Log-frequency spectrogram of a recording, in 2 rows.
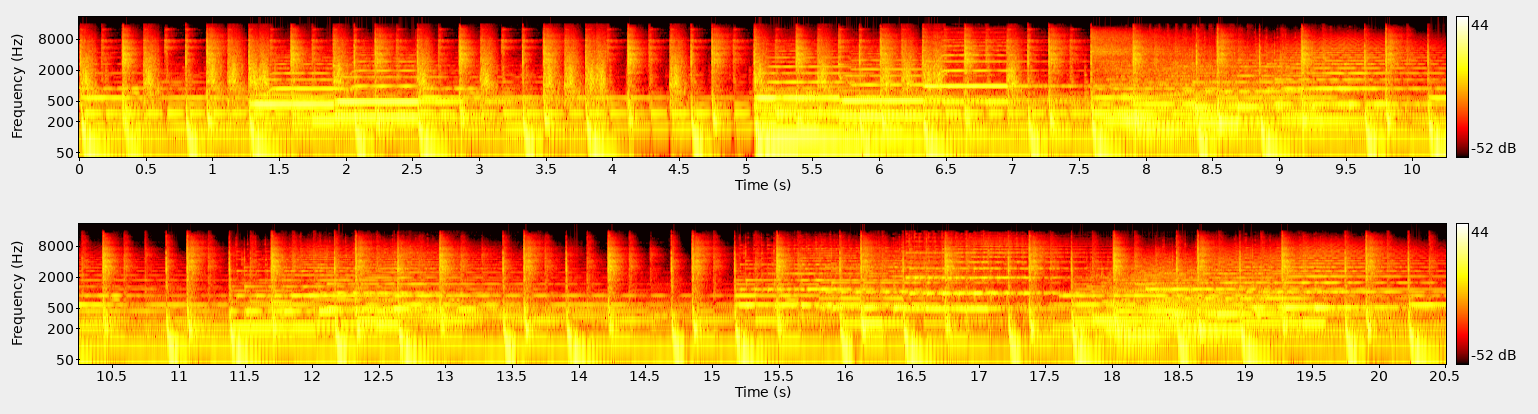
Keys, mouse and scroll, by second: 2.0 click, 3.0 ctrl+z, 3.7 click, 6.2 click, 7.4 g, 10.6 Tab, 11.2 g, 12.6 click, 13.0 click, 13.2 Tab, 13.4 click, 16.8 click.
